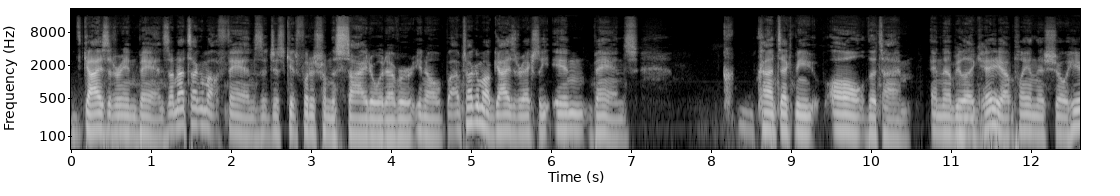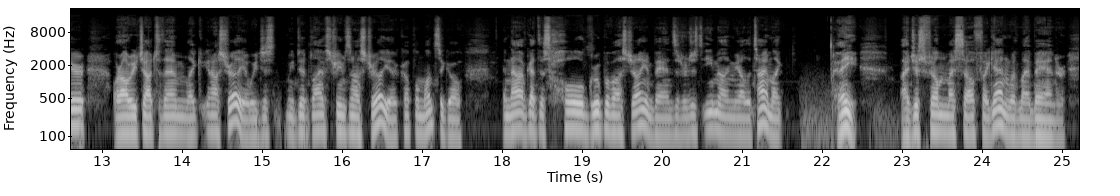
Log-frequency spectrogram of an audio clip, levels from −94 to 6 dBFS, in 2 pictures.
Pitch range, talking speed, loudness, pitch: 110-130 Hz, 230 wpm, -24 LUFS, 120 Hz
